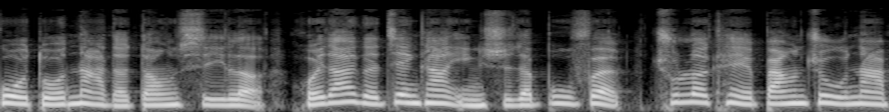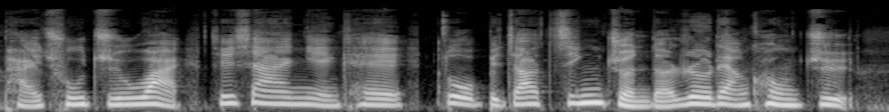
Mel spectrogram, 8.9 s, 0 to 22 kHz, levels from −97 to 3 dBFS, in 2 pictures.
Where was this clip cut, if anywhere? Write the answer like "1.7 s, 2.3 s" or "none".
1.4 s, 3.2 s, 5.4 s, 6.5 s

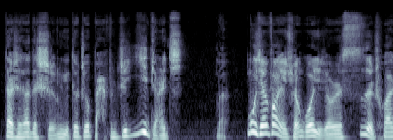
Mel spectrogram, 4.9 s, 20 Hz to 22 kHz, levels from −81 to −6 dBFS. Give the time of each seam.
3.0 s

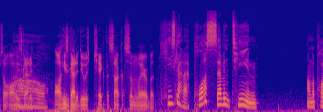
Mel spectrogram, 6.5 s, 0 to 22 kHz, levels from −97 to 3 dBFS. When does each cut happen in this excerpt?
1.8 s, 2.5 s, 3.1 s

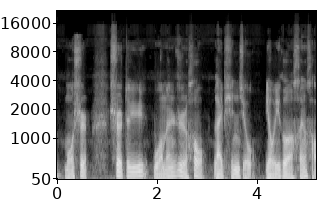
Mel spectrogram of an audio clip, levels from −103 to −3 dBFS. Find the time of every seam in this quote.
3.0 s, 4.1 s

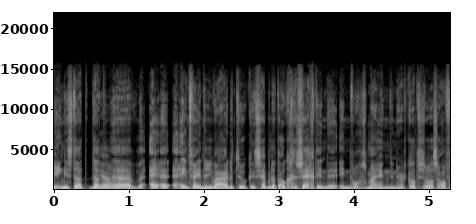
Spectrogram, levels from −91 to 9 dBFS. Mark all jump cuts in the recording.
3.9 s

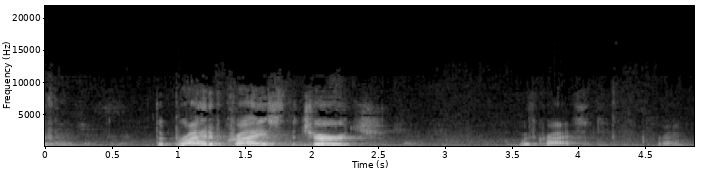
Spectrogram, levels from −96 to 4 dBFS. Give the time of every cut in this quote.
none

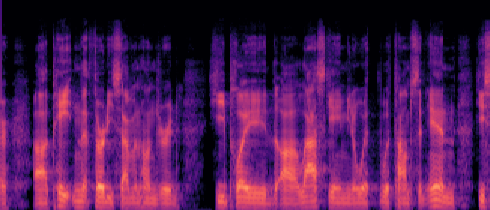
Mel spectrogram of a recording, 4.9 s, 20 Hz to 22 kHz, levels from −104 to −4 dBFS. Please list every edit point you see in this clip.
none

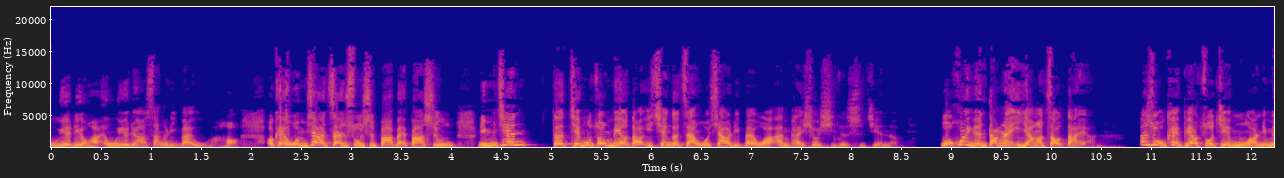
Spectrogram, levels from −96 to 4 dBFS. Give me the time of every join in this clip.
none

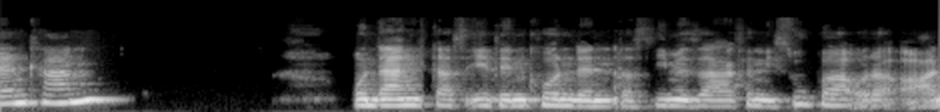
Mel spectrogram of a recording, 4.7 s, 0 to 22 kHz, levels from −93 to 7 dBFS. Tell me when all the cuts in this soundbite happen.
2.1 s, 2.5 s, 3.1 s, 3.7 s

